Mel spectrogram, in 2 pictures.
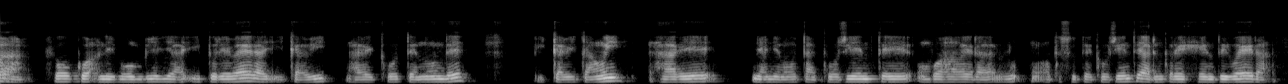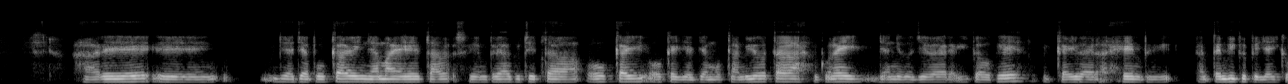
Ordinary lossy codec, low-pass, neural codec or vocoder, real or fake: none; none; none; real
